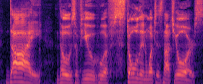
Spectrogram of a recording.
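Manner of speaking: maniacal shouting. Game master voices a spellcasting enemy addressing the players, shouting maniacally. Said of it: "at the top of his lungs maniacally".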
